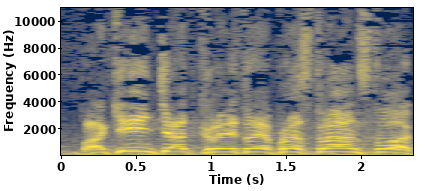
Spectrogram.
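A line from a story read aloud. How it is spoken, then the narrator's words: Shout. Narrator (Russian): крикнул он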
